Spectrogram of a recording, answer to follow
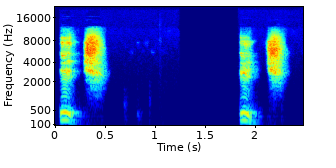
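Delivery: "Itch" with short English I and ch. Shown as a demonstration. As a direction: say "Itch" clipped, short i, ch ending. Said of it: "Esto es con un I". ("Itch" con I corta del inglés)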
